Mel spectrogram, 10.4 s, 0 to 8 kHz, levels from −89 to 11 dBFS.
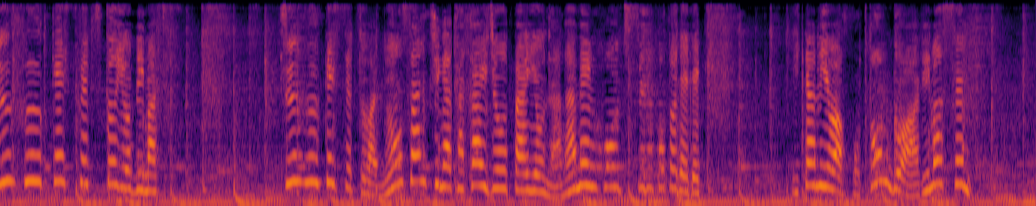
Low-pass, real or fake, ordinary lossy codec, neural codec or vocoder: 7.2 kHz; fake; none; codec, 44.1 kHz, 3.4 kbps, Pupu-Codec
